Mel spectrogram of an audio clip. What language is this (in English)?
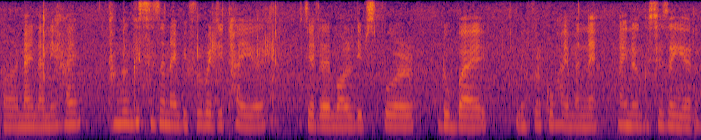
Bodo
